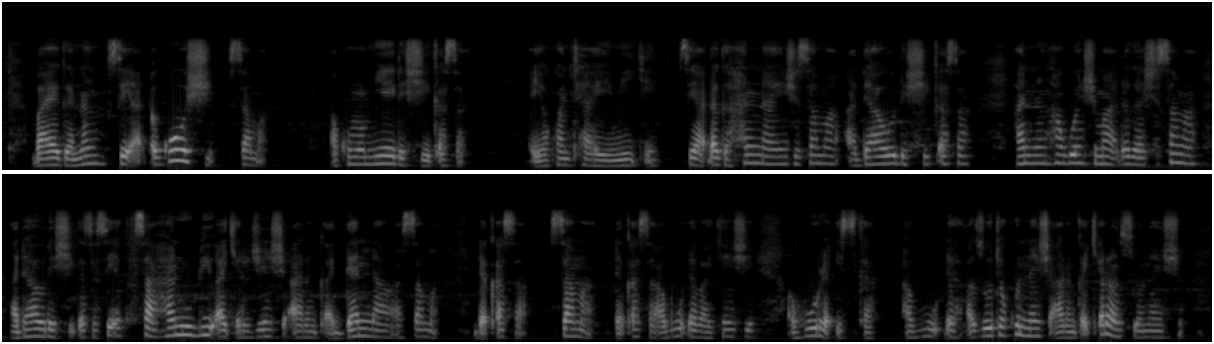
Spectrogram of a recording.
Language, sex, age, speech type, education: Hausa, female, 15-29, spontaneous, secondary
